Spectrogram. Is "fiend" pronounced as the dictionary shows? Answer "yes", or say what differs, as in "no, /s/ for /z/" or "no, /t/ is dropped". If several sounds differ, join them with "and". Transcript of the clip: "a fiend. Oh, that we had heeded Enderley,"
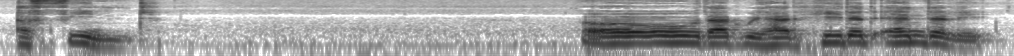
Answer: yes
